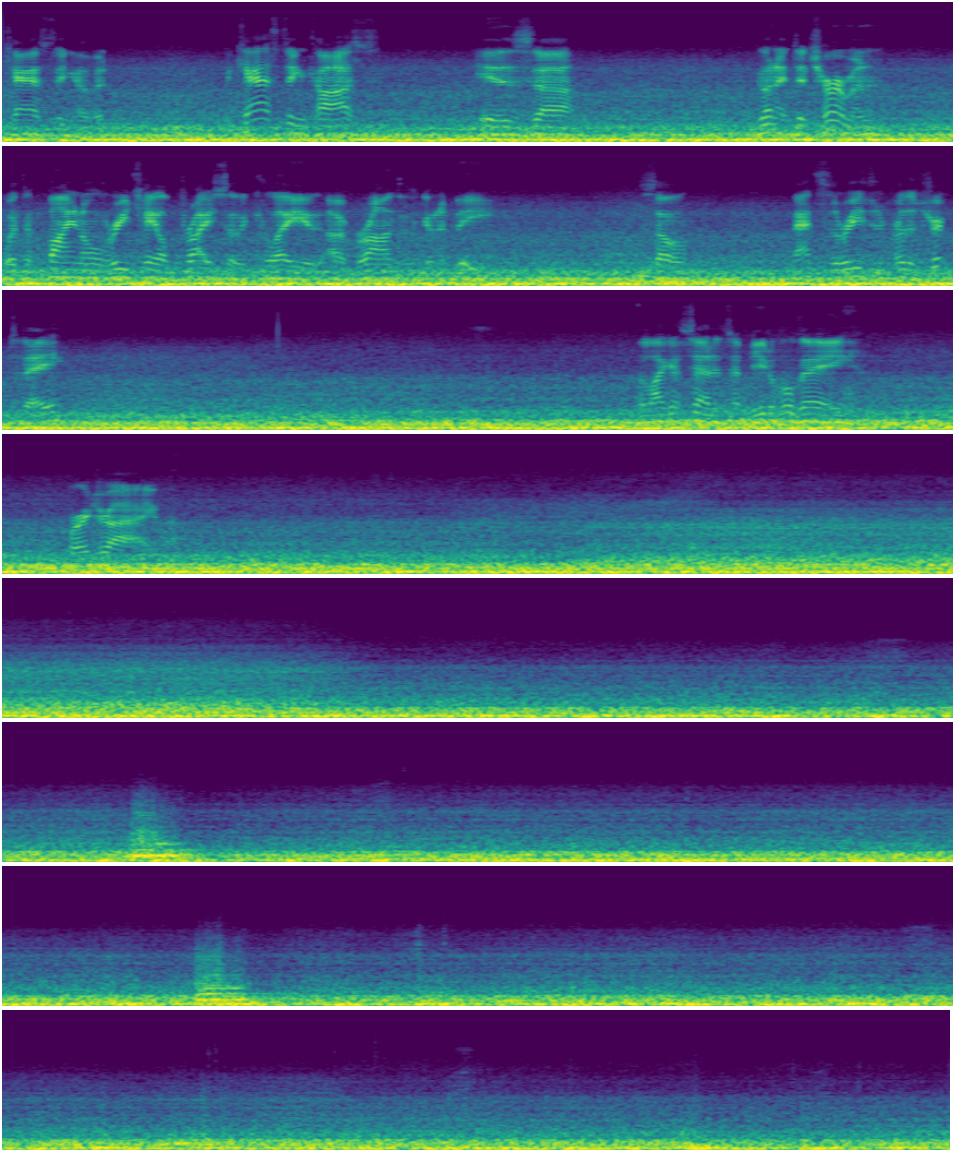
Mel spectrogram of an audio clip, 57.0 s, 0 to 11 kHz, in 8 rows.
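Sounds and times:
car road and engine noise: 0:00.0 - 0:57.0.

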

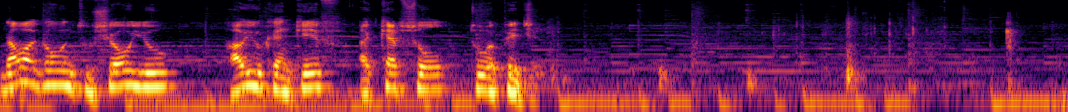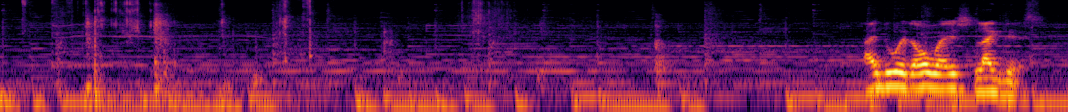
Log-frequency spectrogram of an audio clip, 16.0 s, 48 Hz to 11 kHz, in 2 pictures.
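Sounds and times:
background music: 0:00.0 - 0:16.0
foil seal crinkling: 0:05.8 - 0:07.2, 0:08.1 - 0:10.5, 0:11.4 - 0:11.9.

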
